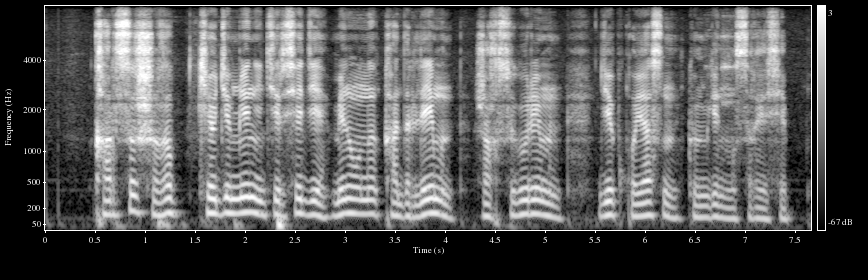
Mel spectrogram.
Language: Kazakh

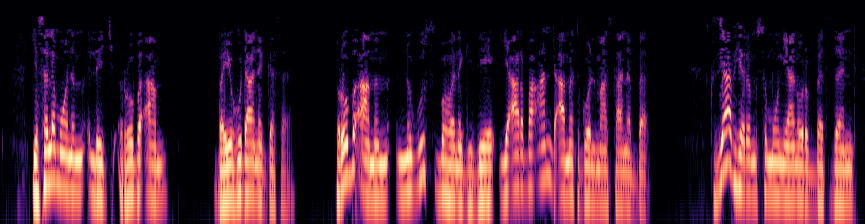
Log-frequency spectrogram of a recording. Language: Amharic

